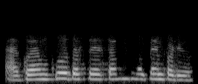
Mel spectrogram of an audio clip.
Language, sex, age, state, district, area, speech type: Odia, female, 30-45, Odisha, Mayurbhanj, rural, conversation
